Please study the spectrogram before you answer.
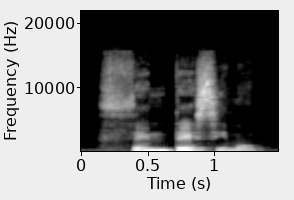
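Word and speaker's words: centésimo: sì non è difficile si scrive quasi come in italiano c'è un accento sulla seconda e la pronuncia centesimo centesimo e ora io ho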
